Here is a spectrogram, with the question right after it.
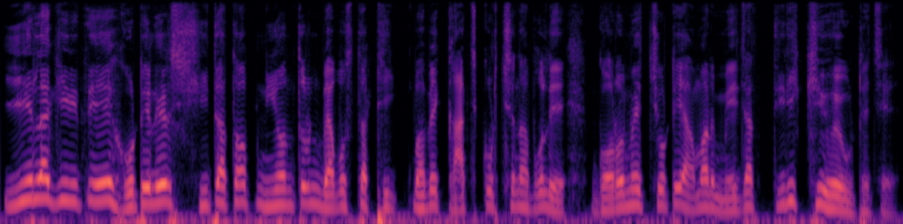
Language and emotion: Bengali, angry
